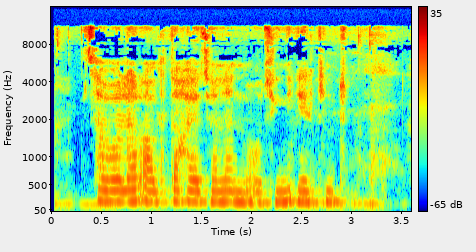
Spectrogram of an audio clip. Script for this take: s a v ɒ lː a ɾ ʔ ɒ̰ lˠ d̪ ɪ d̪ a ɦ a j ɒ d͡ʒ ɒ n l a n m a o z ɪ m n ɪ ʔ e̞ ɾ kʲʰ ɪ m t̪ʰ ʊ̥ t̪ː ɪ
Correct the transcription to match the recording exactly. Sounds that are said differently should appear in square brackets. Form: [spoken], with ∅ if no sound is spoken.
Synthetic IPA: s a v ɒ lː a ɾ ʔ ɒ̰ lˠ d̪ ɪ d̪ a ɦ a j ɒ d͡ʒ ɒ n l a n m a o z ɪ [ŋ] n ɪ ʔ e̞ ɾ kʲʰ ɪ [n] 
